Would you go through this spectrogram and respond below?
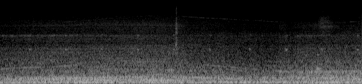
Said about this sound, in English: That, my friend, is the purring of a Montana Department of Transportation, or MDOT, snowplow. MDOT's Missoula area team was gracious enough to let me hitch a ride on this plow just hours before the winter's first major Arctic storm thrashed Montana.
